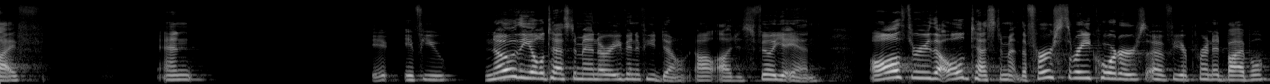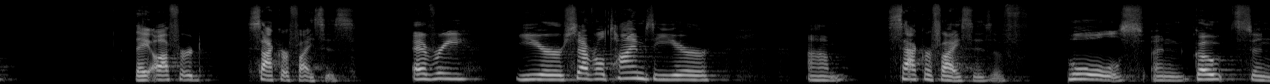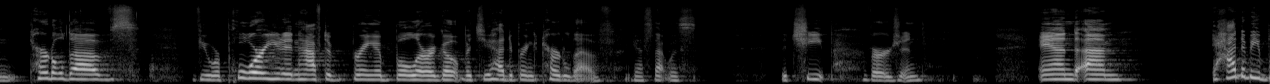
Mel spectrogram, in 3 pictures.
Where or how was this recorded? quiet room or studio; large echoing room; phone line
large echoing room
